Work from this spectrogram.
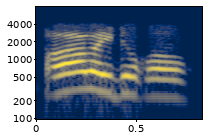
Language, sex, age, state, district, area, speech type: Assamese, female, 18-30, Assam, Barpeta, rural, conversation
